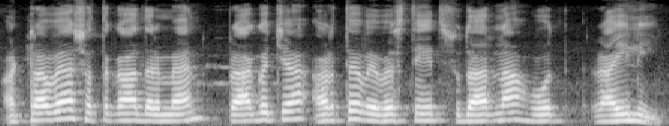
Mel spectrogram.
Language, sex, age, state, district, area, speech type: Marathi, male, 18-30, Maharashtra, Nagpur, urban, read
